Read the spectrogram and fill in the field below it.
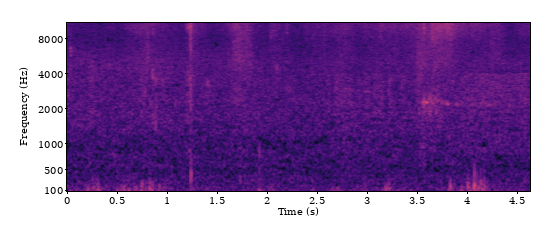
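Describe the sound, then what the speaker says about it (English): Gusty wind in Michigan buffets the microphone in low rumbling bursts, rising and falling irregularly throughout. "I don't know if you can hear it in the video, but it's just so windy here"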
